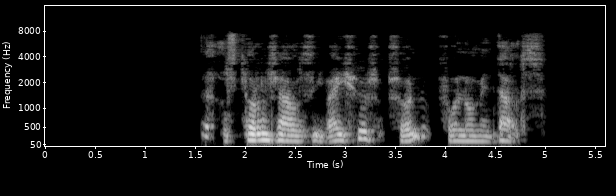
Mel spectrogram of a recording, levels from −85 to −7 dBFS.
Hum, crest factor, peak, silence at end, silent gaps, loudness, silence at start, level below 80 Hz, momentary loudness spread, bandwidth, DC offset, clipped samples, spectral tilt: none; 22 dB; -8 dBFS; 0.65 s; 3.87-3.92 s; -28 LUFS; 1.55 s; -68 dBFS; 14 LU; 8 kHz; under 0.1%; under 0.1%; -6.5 dB/octave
